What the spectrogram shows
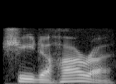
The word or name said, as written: Shidehara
